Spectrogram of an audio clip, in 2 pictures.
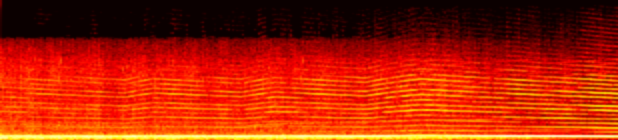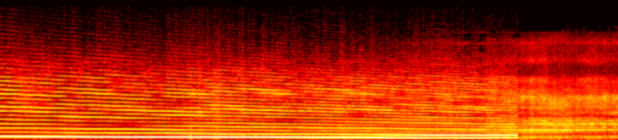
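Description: A vehicle engine hums steadily and slowly drops in pitch as it passes.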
